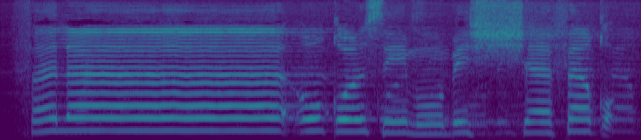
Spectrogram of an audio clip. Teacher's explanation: فلا میں مد ہے، اس کو لمبا کرنا ہے، اور اقسم اس میں قلقلہ کرنا ہے. بالشفق میں آخر پر قاف وقف کی صورت میں ساکن ہوگا، اس پر بھی قلقلہ کرنا ہے، یعنی آواز کو ہلانا ہے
